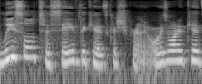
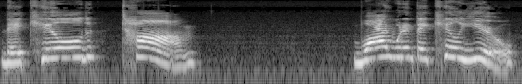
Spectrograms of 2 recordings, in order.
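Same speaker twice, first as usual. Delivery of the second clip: higher, louder and slow, pleading; urgent raised plea; 5 semitones higher, 5 dB louder, much slower than usual. Retold or imitated. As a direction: spell it out to him, high and hard. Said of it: "And Heather's like".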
